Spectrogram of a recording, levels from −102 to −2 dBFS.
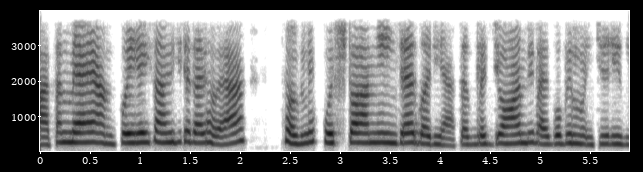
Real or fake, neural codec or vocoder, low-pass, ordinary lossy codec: fake; codec, 16 kHz, 1 kbps, FunCodec, trained on LibriTTS, 50 frames a second; 3.6 kHz; none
